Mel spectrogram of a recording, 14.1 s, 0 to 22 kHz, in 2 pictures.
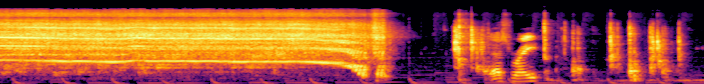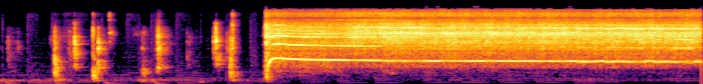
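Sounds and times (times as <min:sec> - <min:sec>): pneumatic air ratchet running: 0:00.0 - 0:04.0, 0:09.2 - 0:14.0.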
